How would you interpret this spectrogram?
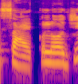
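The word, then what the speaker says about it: psychology: पी कब silent होता है? पी दो वर्ड मीनिंग में साइलेंट होता है। साइकोलॉजी और निमोनिया में।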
